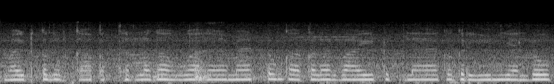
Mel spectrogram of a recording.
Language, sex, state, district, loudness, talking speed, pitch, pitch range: Hindi, female, Punjab, Fazilka, -16 LUFS, 160 wpm, 220 Hz, 215-225 Hz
